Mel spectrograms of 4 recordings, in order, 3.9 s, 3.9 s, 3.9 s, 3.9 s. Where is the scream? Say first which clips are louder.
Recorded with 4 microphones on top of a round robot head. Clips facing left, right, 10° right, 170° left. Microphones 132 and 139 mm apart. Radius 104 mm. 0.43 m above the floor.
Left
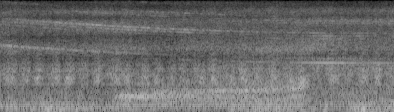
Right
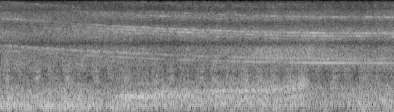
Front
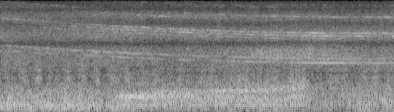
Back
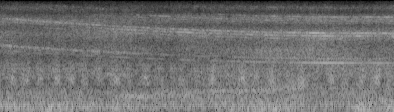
Right 7 dB, front 16 dB; 30° right.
